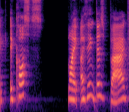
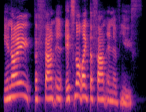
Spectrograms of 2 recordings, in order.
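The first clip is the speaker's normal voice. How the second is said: ranting; 5 semitones higher, 5 dB louder than usual. Real, not acted. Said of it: "I'm going on a rant about coffee".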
